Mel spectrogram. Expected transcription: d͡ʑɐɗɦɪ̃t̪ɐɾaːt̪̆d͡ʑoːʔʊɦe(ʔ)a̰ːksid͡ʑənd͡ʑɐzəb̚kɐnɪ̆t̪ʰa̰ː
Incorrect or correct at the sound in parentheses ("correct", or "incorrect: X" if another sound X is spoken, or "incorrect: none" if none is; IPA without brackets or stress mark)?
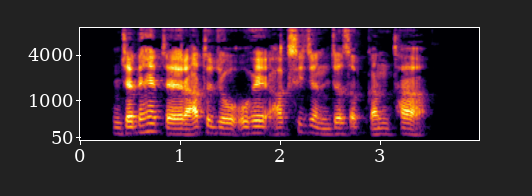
correct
